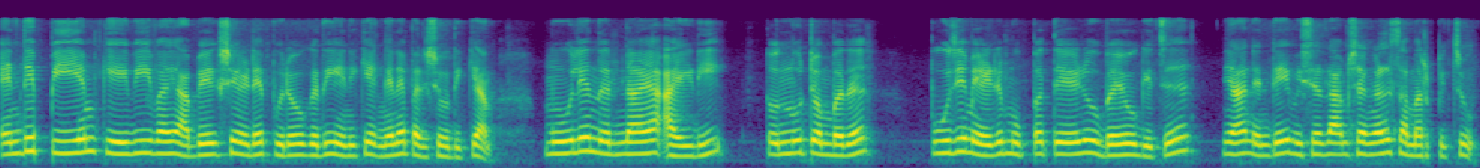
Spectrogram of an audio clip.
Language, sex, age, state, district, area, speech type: Malayalam, female, 18-30, Kerala, Thiruvananthapuram, urban, read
